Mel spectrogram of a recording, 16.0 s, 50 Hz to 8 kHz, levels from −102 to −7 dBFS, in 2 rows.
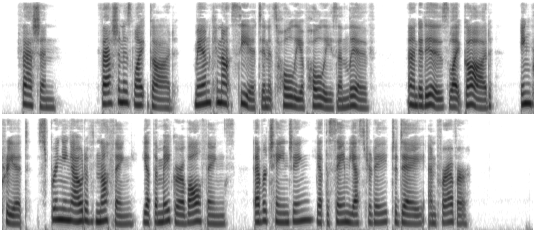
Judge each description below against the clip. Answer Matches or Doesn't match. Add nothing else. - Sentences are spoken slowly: Doesn't match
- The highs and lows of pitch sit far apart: Doesn't match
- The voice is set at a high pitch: Matches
